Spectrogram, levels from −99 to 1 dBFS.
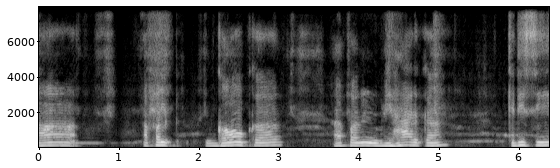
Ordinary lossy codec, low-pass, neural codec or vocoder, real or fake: none; none; codec, 16 kHz, 4 kbps, FreqCodec, smaller model; fake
